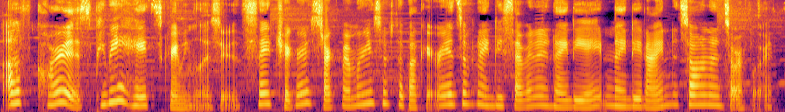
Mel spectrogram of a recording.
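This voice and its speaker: Woman as an excitable high-voiced cowgirl kid. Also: fairly quick, hardly any pauses, faint music behind. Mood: eager. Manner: gushing, exclamatory. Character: excitable, naive cartoon cowgirl kid eager to please.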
